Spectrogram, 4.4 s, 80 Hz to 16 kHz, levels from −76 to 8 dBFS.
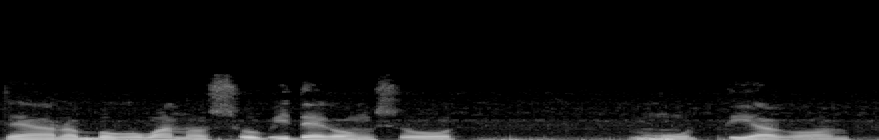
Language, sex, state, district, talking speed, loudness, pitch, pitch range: Chakma, male, Tripura, Unakoti, 110 wpm, -17 LUFS, 130 Hz, 125-135 Hz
